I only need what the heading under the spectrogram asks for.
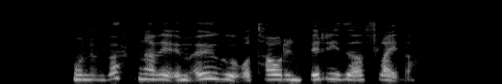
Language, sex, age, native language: Icelandic, female, 40-49, Icelandic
